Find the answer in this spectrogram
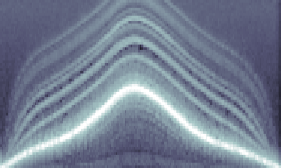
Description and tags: sonar slidewhistle
Jilly's sonar sound remanipulated through granulab in real time to create a slidewhistle...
